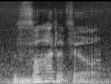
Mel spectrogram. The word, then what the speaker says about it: vaudeville: Two syllables into three. Vaudeville. Spelled V A U D E V I L L E. Vaudeville. And you say to yourself, it looks like two syllables when you spell out the word. V A U D E V I L L E but there's three syllables in there.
